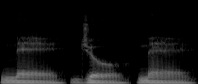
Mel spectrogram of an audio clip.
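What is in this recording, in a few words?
"nejome", concatenated syllables; Affixing experiment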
